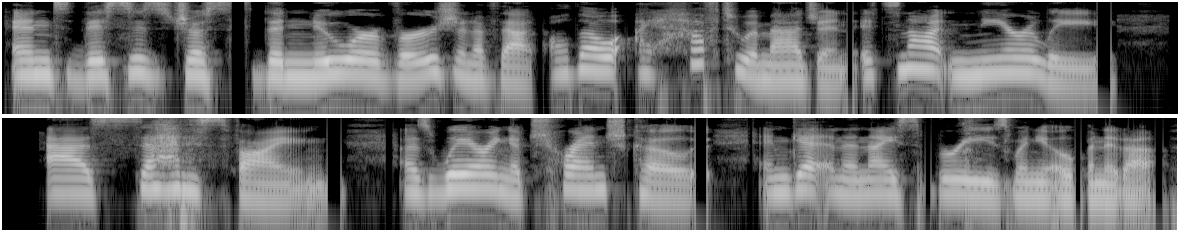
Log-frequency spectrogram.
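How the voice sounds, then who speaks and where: A woman's voice: medium pitch, moderate pace, dry recording. A woman co-hosting a podcast in casual comedic chat, frank and wry in a conversational way. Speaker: podcast co-host.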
